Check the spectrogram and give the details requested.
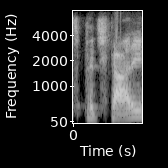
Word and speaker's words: Picciotti: That's how you say his name as well. Yeah, it's Picciotti, not Picciotti. Yeah, okay, it's Picciotti. I butchered it last week.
